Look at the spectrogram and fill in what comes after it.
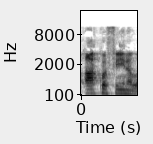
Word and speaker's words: Awkwafina: But it's also, it's spelled Awkwafina like awkward, though, not Aqua like Awkwafina.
